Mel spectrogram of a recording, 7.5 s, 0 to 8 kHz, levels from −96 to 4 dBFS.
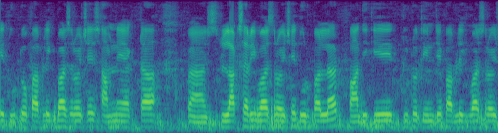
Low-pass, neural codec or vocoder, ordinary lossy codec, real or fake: none; none; none; real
